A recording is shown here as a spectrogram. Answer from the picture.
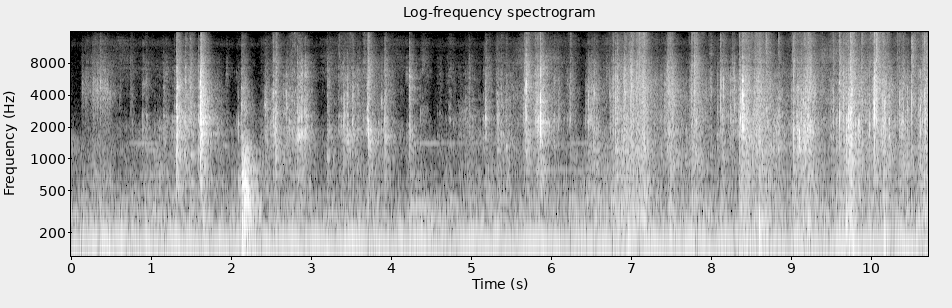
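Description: Light clicks and taps of fountain pens being picked up and set down on a desk mat, growing more frequent in the second half, with a plastic bag rustling near the end. A steady low hum runs underneath.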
